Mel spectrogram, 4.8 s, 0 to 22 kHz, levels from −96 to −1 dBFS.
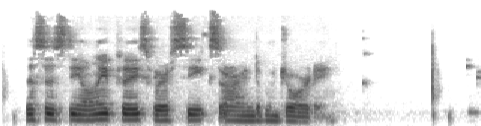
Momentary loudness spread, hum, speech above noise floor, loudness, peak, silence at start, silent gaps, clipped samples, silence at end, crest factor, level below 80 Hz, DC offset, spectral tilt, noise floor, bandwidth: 16 LU; none; 59 dB; -26 LUFS; -10 dBFS; 0.25 s; none; under 0.1%; 0 s; 18 dB; -72 dBFS; under 0.1%; -4 dB/octave; -84 dBFS; 15.5 kHz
